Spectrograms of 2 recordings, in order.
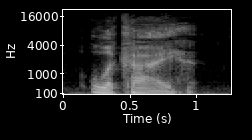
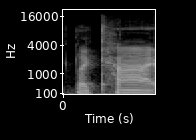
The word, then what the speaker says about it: Lakai: James's last name is pronounced Lakai. – Lakai. Oh, like Lagai. Like Lagai, but with a C.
